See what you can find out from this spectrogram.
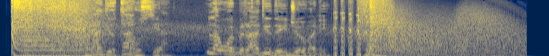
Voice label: italian radio imaging, voice actor

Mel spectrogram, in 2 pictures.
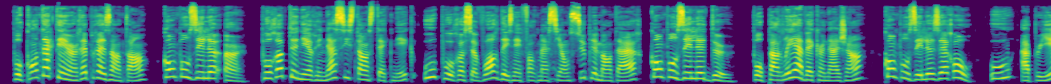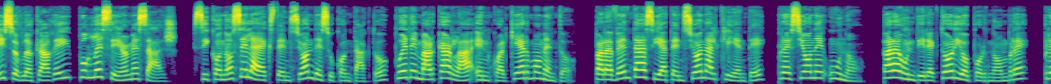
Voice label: french ivr

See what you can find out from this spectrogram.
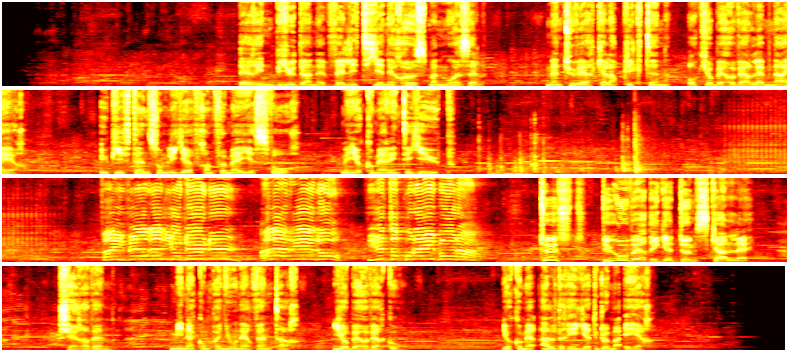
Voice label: swedish video games

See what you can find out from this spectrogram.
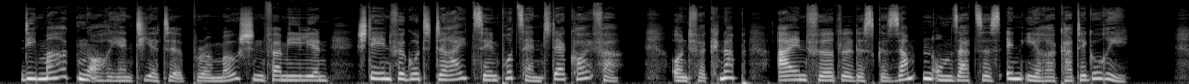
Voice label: german documentaries

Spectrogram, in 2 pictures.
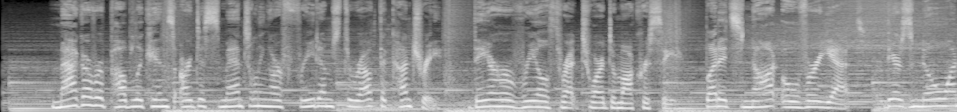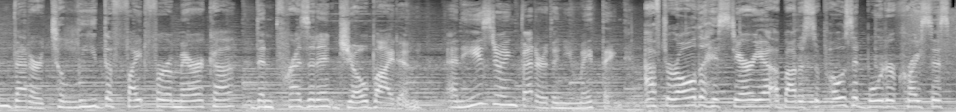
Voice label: english american political ads

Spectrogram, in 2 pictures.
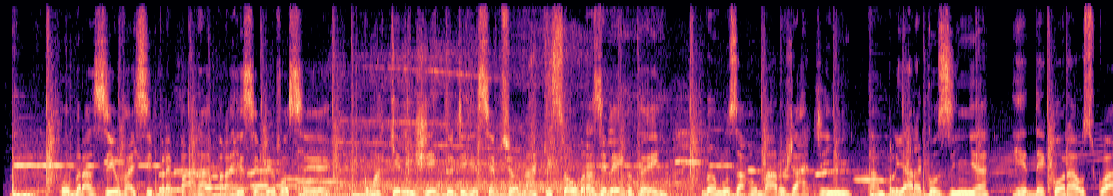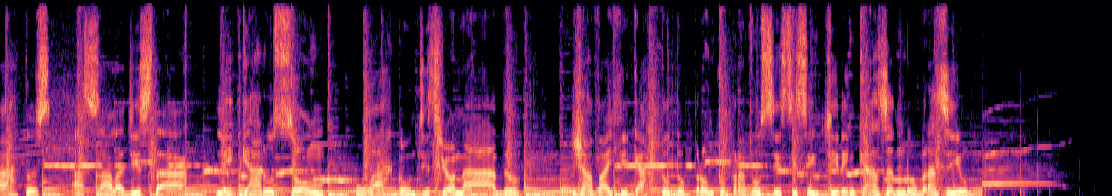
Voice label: portuguese brazilian promos

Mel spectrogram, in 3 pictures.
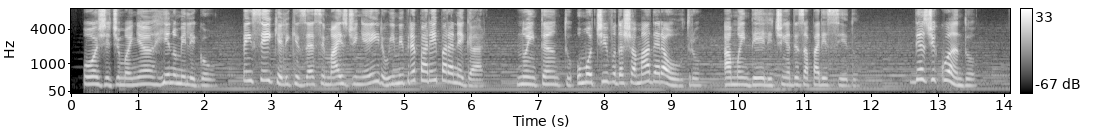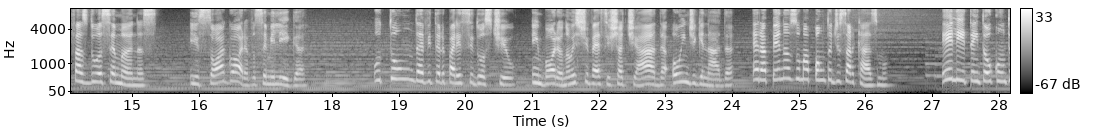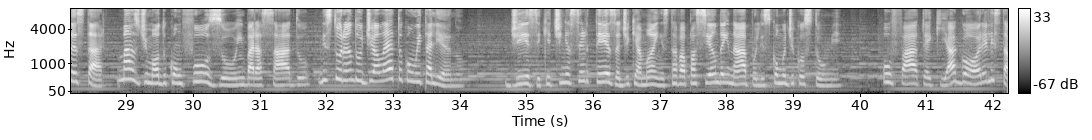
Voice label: portuguese brazilian audiobooks

